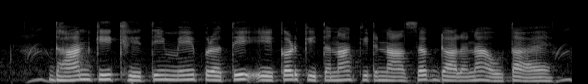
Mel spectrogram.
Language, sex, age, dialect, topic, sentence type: Hindi, male, 18-24, Kanauji Braj Bhasha, agriculture, question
